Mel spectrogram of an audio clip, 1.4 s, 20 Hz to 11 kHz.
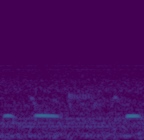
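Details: Emerald-spotted wood dove calling from a tree on an afternoon safari drive at Djuma and Arathusa, 18 January 2015: soft, low, hollow coos, two or three brief notes about a second apart, over a quiet background hum.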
